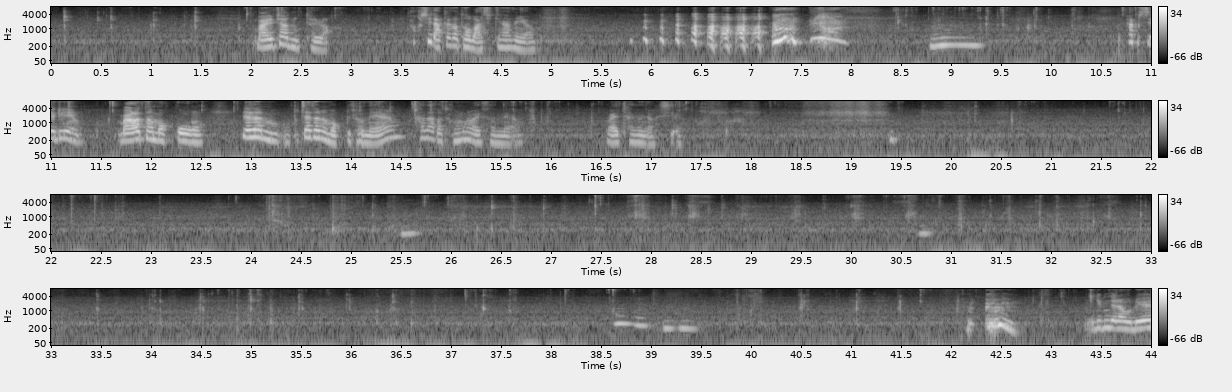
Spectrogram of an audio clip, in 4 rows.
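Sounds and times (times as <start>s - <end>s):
close chewing with crisp clicks: 0.0s - 3.7s, 8.4s - 16.6s, 17.2s - 18.4s, 20.0s - 39.1s, 39.8s - 43.6s
person humming: 8.8s - 9.4s, 25.4s - 25.8s, 38.6s - 39.6s
mouth sounds: 38.6s - 39.6s.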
